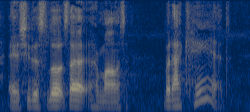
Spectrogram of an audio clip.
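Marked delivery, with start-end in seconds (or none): 2.1-2.9 put-on soft, sweet, innocent little girl voice. Retelling a daughter answering her mom, in Bella's sweet innocent voice. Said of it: "in her sweet little innocent voice".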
